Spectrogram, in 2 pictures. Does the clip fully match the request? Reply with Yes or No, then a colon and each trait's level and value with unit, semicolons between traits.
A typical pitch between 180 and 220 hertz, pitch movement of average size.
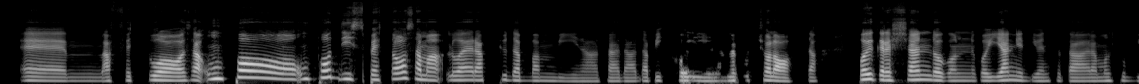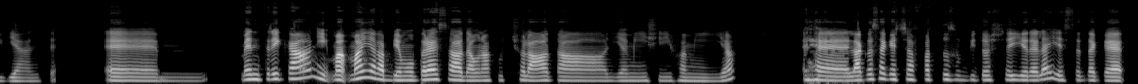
Yes: medium, 185 Hz; average, 4.0 semitones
